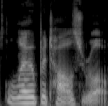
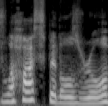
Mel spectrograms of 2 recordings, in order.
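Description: First: The name is said without an S sound. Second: The name is said with an S sound. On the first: The speaker calls it right. "we pronounce it L'Hôpital's rule" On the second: The speaker calls it wrong. "it looks like it reads L'Hospital's rule"

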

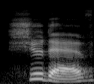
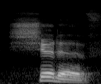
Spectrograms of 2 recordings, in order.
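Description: First: The word have keeps its full vowel. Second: The word have has a weak, reduced vowel. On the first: The speaker calls it wrong. "should have ってあんまり言わなくて" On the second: The speaker calls it right. "should have と言います。日本語のあとうの間ぐらいの母音なんですね。"

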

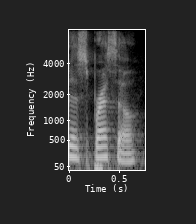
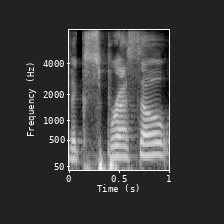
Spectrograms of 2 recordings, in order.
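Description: First: The word starts with an s sound before p. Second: The word starts with a ks sound before p. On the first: The speaker calls it right. "You said it right" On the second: The speaker calls it wrong. "have you ever heard people say it the wrong way?"

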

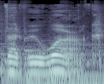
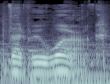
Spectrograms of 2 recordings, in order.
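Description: First: 'That' and 'will' are said as two full words. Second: 'That' and 'will' are said as two full words.

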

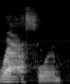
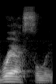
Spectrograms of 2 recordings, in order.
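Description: First: The word has a Southern pronunciation. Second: The word has a standard pronunciation. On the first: "me saying wrestling" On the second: "instead of wrestling"

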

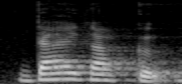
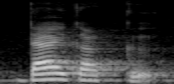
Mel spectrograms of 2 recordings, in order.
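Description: No difference in how they are said.

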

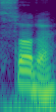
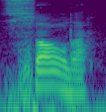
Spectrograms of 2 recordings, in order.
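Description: First: The L sound is dropped from the word. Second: The L sound is pronounced in the word. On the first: This is how North Americans say it. "Americans and Canadians pronounce it ... Just totally leave a letter out of your word" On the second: This is how the speaker's own region says it. "we pronounce it solder here"

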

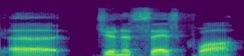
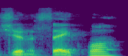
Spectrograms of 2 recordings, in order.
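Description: First: The word sais ends with a d sound. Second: The word sais sounds like say, no d. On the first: The speaker calls it wrong. "the SAIS is pronounced say, not said" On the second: The speaker calls it right. "the SAIS is pronounced say"

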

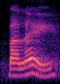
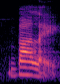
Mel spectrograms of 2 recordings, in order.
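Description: The two takes are said the same way.

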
